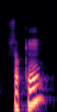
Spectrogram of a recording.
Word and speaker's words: Choquet: Did I pronounce this right? Choquet?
